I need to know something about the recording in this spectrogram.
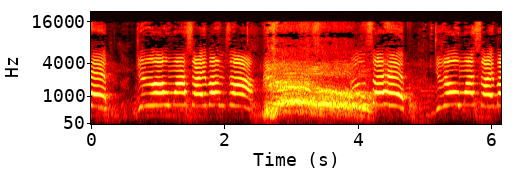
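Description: A single high voice chants a drawn-out ceremonial garad call that falls in pitch at its end. About two and a half seconds in, a crowd answers with a mass shout lasting about a second and a half, then the lone voice calls again twice.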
